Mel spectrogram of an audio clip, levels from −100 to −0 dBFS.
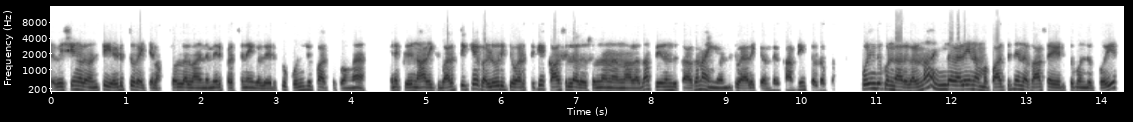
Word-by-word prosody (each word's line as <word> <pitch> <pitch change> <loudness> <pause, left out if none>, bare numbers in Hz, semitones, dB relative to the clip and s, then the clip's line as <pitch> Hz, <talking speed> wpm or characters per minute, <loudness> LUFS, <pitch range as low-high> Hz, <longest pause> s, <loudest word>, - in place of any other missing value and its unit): விஷயங்கள 160 +1 +2
வந்துட்டு 130 +5 +1
எடுத்துரைக்கலாம், 155 -5 -1
சொல்லலாம். 130 -3 +2
இந்தமாரி 125 +3 0
பிரச்சனைகள் 120 -3 0
இருக்கு. 160 - -5
கொஞ்சம் 150 +3 -2
பார்த்துக்கோங்க. 120 -3 -3 0.5
எனக்கு 135 -1 -1
நாளைக்கு 130 -1 0
வர்றத்துக்கே, 170 +7 +1
கல்லூரிக்கு 150 +1 +2
வர்றதுக்கே 140 +6 -1
காசு 140 +1 +1
இல்லாத 130 -4 +3
சூழ்நிலைனால 115 -3 +1
தான் 180 - -2
பேருந்துக்காக 145 -1 0
நான் 165 - +2
இங்க 120 -2 -1
வந்துட்டு 120 +1 -2
வேலைக்கு 120 +1 0
வந்திருக்கேன். 105 0 -4
அப்பிடின்னு 150 +7 -4
சொல்றப்ப, - - -4 0.4
புரிந்து 210 +2 +3
கொண்டார்கள்னா, 145 -5 +2 0.2
இந்த 180 +1 +2
வேலைய 180 +2 +3
நம்ம 145 -4 0
பார்த்துட்டு 170 +7 0
இந்த - - +2
காச 140 +1 0 0.2
எடுத்துக் 130 +2 -5
கொண்டு 120 -2 +1
போயி, 125 - +3
135 Hz, 155 wpm, -23 LUFS, 125-160 Hz, 0.5 s, இல்லாத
